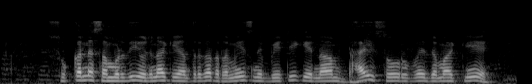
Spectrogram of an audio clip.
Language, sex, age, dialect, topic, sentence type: Hindi, male, 36-40, Garhwali, banking, statement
